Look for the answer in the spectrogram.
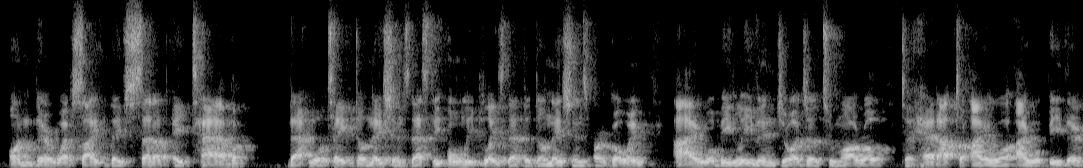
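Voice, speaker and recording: Liberian-born man guest, very low voice, formal and measured, echoey dull remote audio. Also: a little mellow. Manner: measured, formal, repeats "long story short". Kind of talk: interview conversation.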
